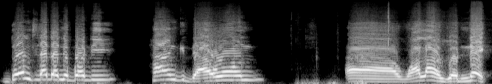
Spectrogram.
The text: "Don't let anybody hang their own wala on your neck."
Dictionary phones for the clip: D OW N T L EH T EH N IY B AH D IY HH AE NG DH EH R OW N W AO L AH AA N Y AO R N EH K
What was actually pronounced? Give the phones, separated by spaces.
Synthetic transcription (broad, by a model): D OW N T L EH T EH N IY B AH D IY HH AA NG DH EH W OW N W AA L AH AA N Y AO N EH K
